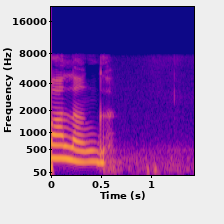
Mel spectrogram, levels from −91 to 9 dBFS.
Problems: background sounds at intervals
